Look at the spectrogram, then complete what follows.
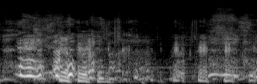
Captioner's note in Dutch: gelach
